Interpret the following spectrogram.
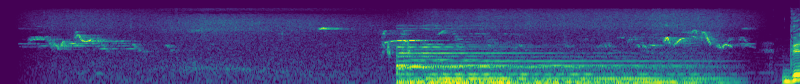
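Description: Birds chirping over faint ambient noise. About four seconds in, a deep sustained musical tone with many steady overtones starts abruptly and holds, birds still chirping above it, until it stops shortly before the end.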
